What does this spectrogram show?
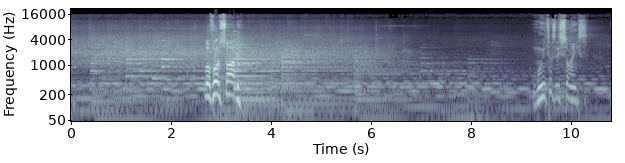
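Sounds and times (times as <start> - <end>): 
audience applause: 0.0 - 7.2
sustained musical tones: 0.0 - 10.8
speech: 2.7 - 3.6, 9.3 - 10.8.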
